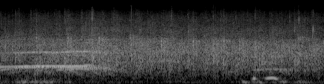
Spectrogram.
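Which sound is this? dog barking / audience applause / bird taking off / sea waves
audience applause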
